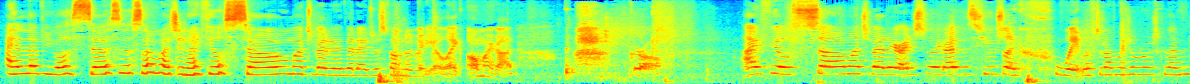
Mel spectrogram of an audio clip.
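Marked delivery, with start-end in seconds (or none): 5.6-6.2 quick breathy exhale; relieved sigh. Real, not acted. Vlogger relieved the video is filmed, a sigh.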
